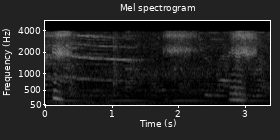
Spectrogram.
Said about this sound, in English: There's the rooster.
